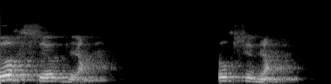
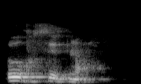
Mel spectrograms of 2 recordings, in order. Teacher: meten la vocal media central, en donde generalmente, en donde no la esperaríamos encontrar.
